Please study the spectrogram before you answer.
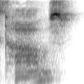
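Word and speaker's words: Cowes: town of cows, but COW, but ES. So I think it's pronounced as cows.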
